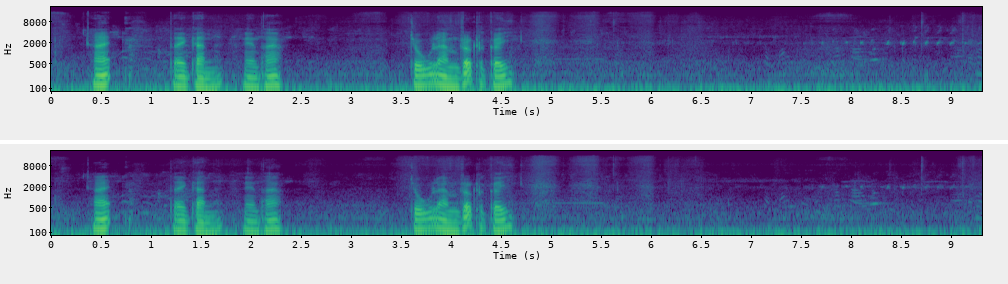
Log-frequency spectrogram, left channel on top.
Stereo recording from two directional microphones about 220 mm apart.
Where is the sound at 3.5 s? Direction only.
5° left (ahead or behind).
